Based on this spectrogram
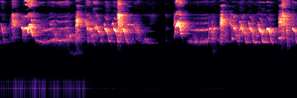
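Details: A male cockatiel's mating call: quick cascades of falling, chattering whistles sung in two long bursts separated by a short pause, with a faint low hum in the background.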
